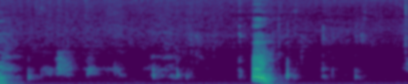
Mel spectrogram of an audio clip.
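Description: Metal spoon stirring cooked dirty rice in a nonstick skillet: faint, irregular soft scraping and clicks. About two and a half seconds in, a short hummed "mm" of approval.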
